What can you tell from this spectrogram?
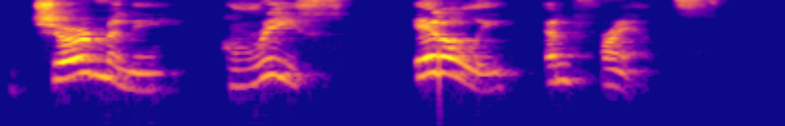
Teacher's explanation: Germany Greece Italy had Rising intonation France had a falling intonation that was the last item in our list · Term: rise fall intonation pattern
